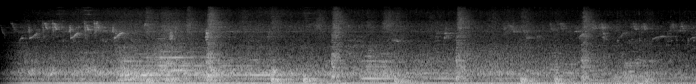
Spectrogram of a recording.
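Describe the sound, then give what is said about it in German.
Birds chirp and tweet over a steady electronic track with a deep, constant bass drone, tonal synth lines and sharp percussive hits, all fairly loud, at a restaurant and workspace in the south of Tel Aviv. “Vogelgezwitscher und Beats.”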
